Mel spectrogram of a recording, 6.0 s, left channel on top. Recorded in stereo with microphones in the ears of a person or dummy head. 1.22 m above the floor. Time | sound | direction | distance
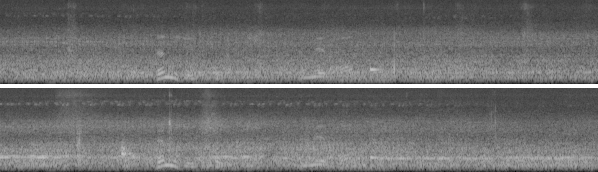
1.5 | a man speaking | 5° left (ahead or behind) | ?
3.7 | a cowbell | 40° left (ahead or behind) | ?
